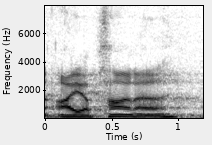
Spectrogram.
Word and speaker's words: ayapana: And ayapana is a low-spreading herbaceous Brazilian shrub whose long narrow leaves are used to make a mildly stimulating decoction resembling tea.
